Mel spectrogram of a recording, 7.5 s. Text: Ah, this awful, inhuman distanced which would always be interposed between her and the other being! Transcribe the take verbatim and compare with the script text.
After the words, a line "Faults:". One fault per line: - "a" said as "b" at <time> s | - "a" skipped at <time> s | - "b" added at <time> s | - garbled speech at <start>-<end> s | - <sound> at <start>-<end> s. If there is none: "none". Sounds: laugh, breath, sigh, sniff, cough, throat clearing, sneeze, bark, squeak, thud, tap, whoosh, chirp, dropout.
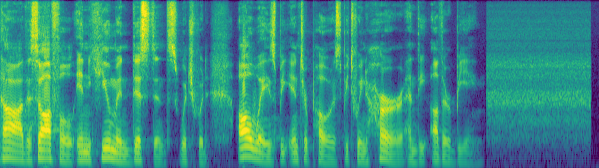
Ah, this awful, inhuman distance which would always be interposed between her and the other being!
Faults:
- "distanced" said as "distance" at 1.6 s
